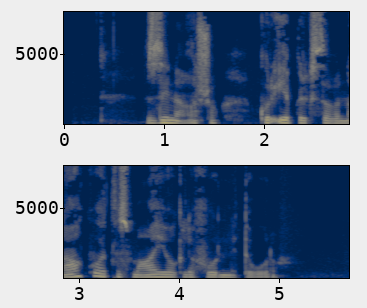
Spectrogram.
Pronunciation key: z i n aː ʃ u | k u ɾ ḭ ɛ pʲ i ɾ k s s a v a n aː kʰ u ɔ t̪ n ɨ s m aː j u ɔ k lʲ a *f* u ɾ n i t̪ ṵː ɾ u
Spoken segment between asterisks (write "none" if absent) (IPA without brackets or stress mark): f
